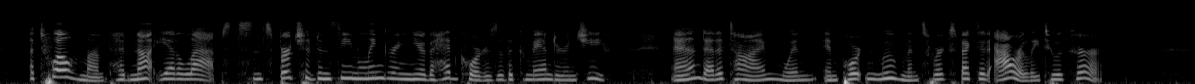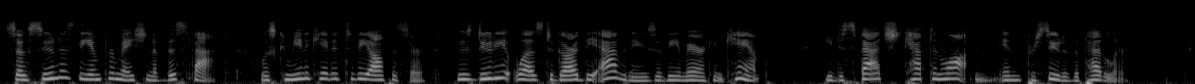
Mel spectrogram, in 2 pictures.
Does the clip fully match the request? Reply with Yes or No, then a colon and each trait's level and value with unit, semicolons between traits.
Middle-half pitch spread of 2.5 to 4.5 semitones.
Yes: average, 4.0 semitones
